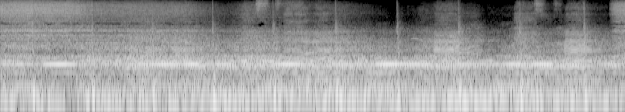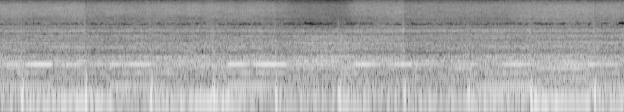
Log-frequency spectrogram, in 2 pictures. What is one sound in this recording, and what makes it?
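A drummer plays a drum kit.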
